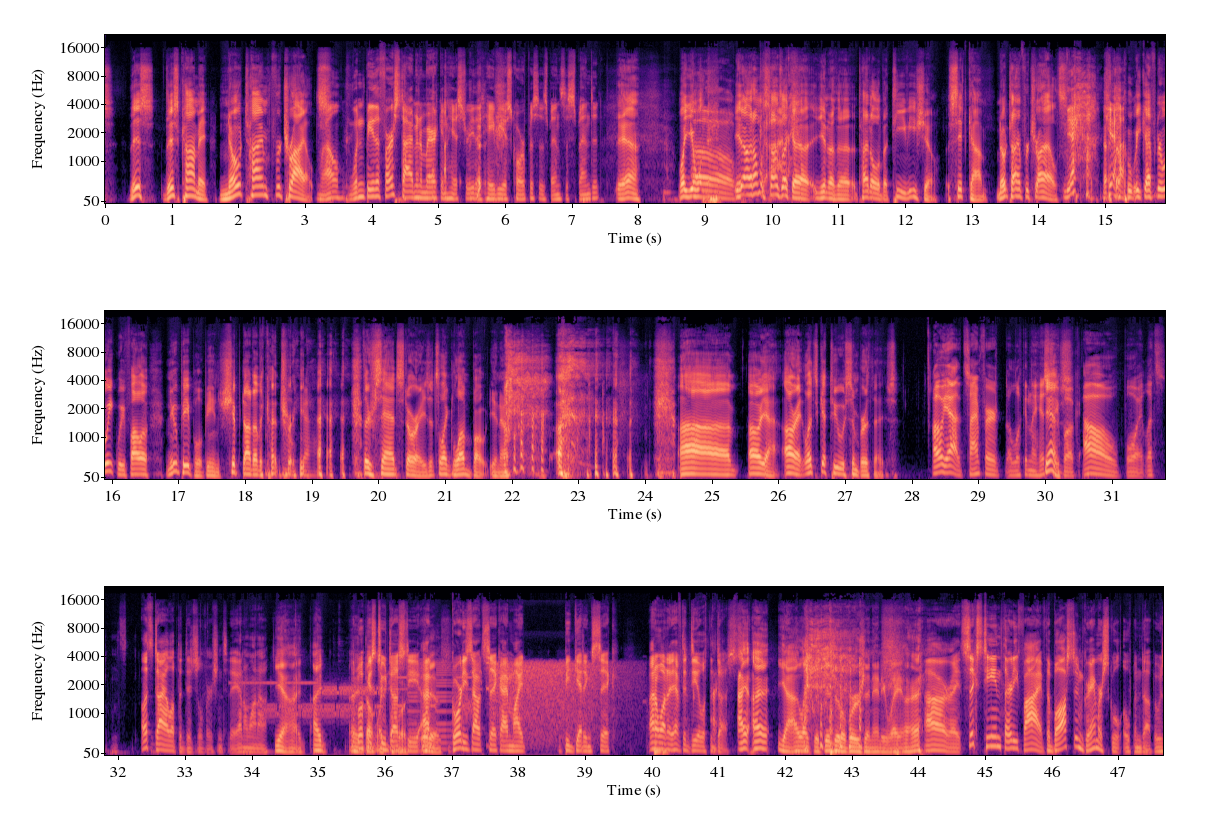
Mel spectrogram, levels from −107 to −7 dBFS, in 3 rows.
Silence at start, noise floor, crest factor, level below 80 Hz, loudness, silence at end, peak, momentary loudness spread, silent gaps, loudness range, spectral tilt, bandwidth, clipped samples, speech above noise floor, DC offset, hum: 0 s; -54 dBFS; 22 dB; -50 dBFS; -25 LUFS; 0 s; -4 dBFS; 11 LU; none; 4 LU; -3.5 dB/octave; 16.5 kHz; under 0.1%; 28 dB; under 0.1%; none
